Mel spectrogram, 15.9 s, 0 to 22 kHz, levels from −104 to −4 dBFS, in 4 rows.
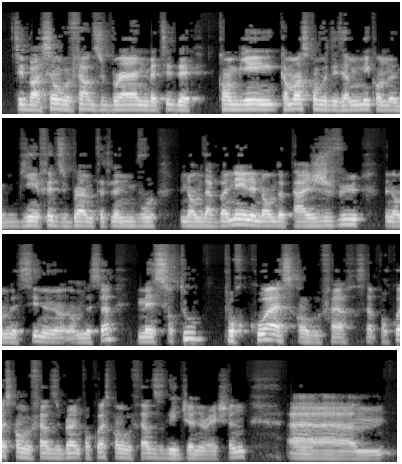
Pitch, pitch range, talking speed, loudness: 120 Hz, 110-130 Hz, 240 wpm, -22 LUFS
